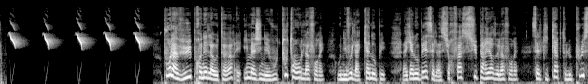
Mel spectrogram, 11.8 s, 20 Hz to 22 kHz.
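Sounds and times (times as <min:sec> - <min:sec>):
bird in the forest whistling a high downward-sweeping note: 0:00.1 - 0:03.0
speech: 0:03.3 - 0:11.7.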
